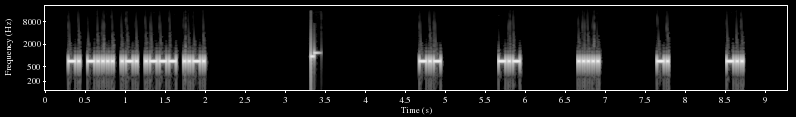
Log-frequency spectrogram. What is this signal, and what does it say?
Morse code, heard as a keyed tone, about 40 wpm, spaced as for 17 wpm, 700 Hz. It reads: N6RJF KK5ND
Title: USA Call Signs - 5 Characters - 8x Character Spacing - 40wpm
